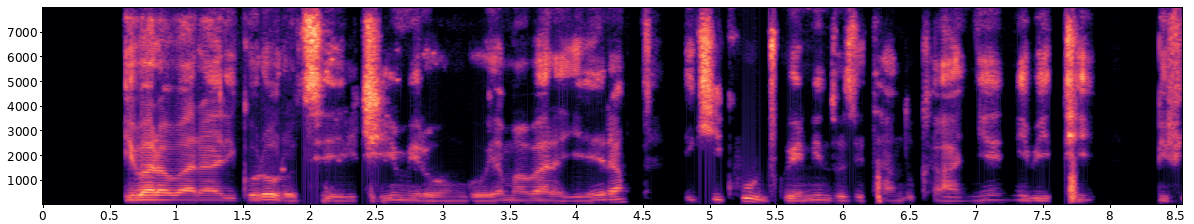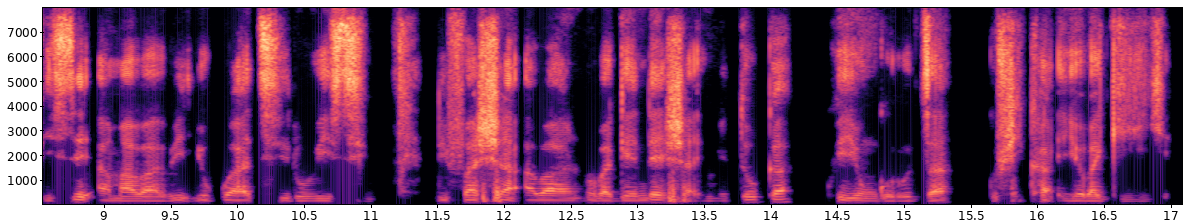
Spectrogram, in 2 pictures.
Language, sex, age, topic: Rundi, male, 18-24, agriculture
